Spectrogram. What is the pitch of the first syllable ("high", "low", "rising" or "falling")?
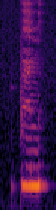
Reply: high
